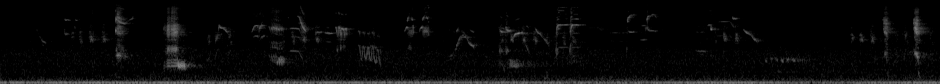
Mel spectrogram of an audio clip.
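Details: Black tui at Rainbow Falls, Kerikeri, New Zealand, calling and answered by another tui in the distance; rapid mix of clicks, sharp high notes and brief whistles, with steady low waterfall rumble throughout.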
